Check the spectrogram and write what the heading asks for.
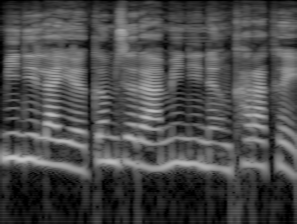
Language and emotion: Bodo, neutral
